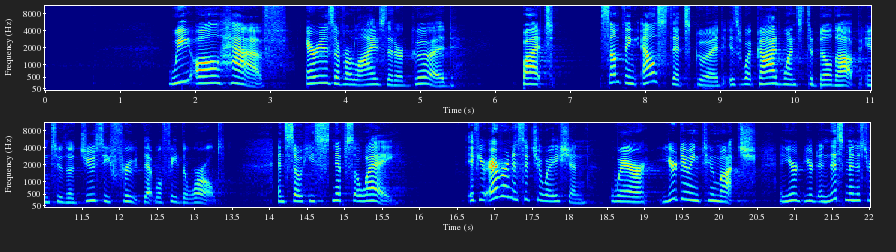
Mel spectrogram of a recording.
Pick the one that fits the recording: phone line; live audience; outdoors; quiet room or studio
live audience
